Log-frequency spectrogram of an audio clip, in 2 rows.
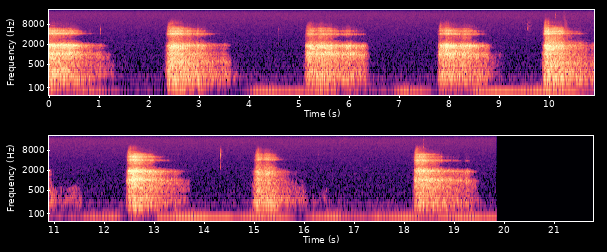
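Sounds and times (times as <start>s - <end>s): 
whispered breathing: 0.0s - 1.2s, 2.3s - 3.7s, 5.1s - 6.5s, 7.8s - 9.1s, 9.8s - 11.1s, 12.4s - 13.8s, 14.9s - 16.0s, 18.2s - 19.6s.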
